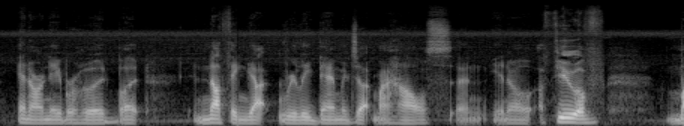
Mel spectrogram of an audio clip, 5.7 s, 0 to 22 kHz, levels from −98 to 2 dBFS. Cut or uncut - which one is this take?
uncut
